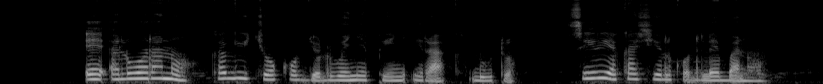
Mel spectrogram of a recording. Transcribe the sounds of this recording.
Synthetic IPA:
ɛʔalwɔɾanɔ | kaɡɪt͡ʃɔkɔd͡ʒɔlweɲepiɲɪɾa̰k | duto̰ | siɾɪakat͡ʃɪɛlkɔ̰dlɛba̰nɔn

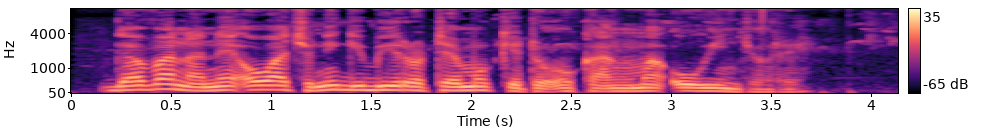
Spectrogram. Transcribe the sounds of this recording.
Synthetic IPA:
ɡavananɛʔɔwat͡ʃɔnɪɡibiɾɔtɛmɔketoːkaŋmaʔowiɲd͡ʒɔɾɛ

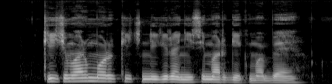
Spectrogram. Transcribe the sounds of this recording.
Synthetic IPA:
kit͡ʃmarmoɾkit͡ʃniɡiɾaɲisimarɡɪkmabɛ

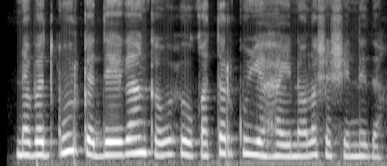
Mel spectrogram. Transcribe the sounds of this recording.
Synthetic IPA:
nɐβɐd̪ɡuːrkʰɐd̪ɛːɣaːŋkʰɐwʊħuːqɑt̪ʰɐrkʰʊjɐɦɛjnɔlɔʃɐʃɪnɪðɐ

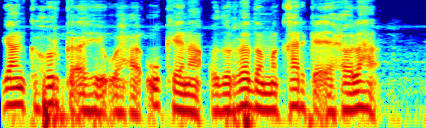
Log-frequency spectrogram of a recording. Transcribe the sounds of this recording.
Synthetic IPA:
ɣaːŋkʰɐhɔrkʰɐɐɦɛːwɑ̰ħɑ̰ːʔuːkʰɛːnaːʕʊðʊrɐðɐmɐqɑːrkʰɐʔɛ̰ːħɔːlɐɦɐ̰

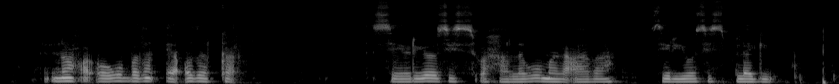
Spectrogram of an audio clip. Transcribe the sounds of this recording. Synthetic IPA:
nɔːʕɐ̰ʔʊɣʊbɐðɐnɛːʕʊðʊrkʰɐ̰ | sɛɾiɔːsɪswɑ̰ħɑːlɐɣʊmɐɣɑ̰ʕɑ̰ːβaː | siɾɪjɔːsɪsblaɡiʊ

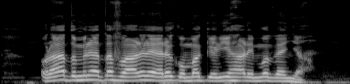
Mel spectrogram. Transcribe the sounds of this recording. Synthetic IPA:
oɾaːt̬omeɾɛt̬afaːɾeɾɛaɾekomak̬eɾiɛhaɾemoðɛɲa

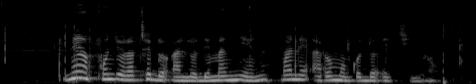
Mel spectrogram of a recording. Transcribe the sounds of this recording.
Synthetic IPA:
nɛap̪fʰund͡ʒɔɾatʰɛɗɔʔalɔɗɛmaɲɛnmanɛʔaɾɔmɔɡɔdɔʔɛt͡ʃʰiːɺɔ

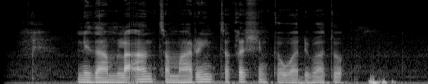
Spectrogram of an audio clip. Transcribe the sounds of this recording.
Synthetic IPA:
nɪðaːmlɐ̰ʔaːnt̪ʰɐmaːɾiːnt̪ʰɐqɑʃɪŋkʰɐwɑːɖɪβaːt̪ʰɔ

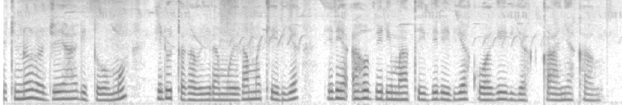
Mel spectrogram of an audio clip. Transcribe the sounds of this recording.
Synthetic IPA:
ekinɔɾɔd͡ʒejaɣetomɔ | eɾutaɣaweɾamwɛɣamakʰeɾia | eɾeaʔaɦoðeɾimateiðeɾeɾiakwaɣeɾiakaɲakau

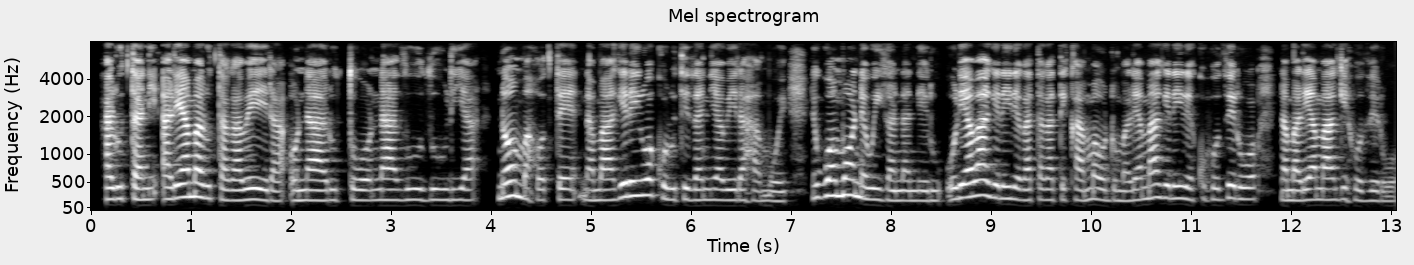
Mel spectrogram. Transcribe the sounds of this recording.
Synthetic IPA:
aɾutaniʔaɾeamaɾutaɣaweːɾaʔɔnaːɾutwɔnaðuðuɾia | nɔmahɔtɛnamaːɣeɾeiɾwɔkoɾutiðaniaweɾaɦamwɛneɣwɔmɔnɛwiɣananeɾuʔoɾeawaːɣeɾeiɾɛɣataɣatekamaodomaɾeamaːɣeɾeiɾɛkohoðeɾwɔ | namaɾeamaɣehoðeɾwɔ

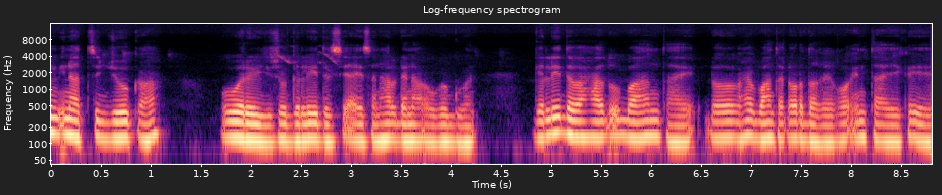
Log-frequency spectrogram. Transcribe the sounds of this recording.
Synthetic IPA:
mɪ̰naːd̪̥sɪt͡ʃɔːɡɐ | ʊwɑɾɛːt͡ʃɪs̬ɔɡɐliːd̪ɐsɪ̰ʔɛ̰jsɐnɦɐlɖɪnɐʔʊɣɐɡʊwɐn | ɡɐliːd̪ɐwɑħɑːd̪ʊ̰baːhɐnt̪ʰɐɦɛjwɑħejʊbaːhɐnt̪ʰaːjɖɔːrd̪ɑqiːqɔʔɪ̰nt̪ʰɐkʰɐjɐ

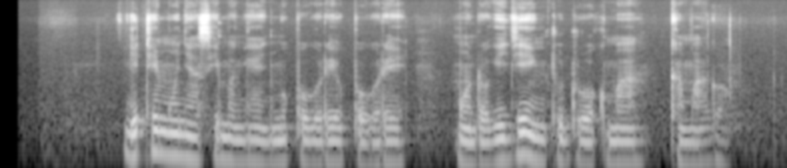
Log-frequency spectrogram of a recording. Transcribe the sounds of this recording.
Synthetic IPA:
ɡɪtɪmɔɲasɪmaŋɛɲmopoɡoɾeopoɡoɾʔemɔndɔɡɪd͡ʒɪŋtʰudwokma | kʰamaɡɔ

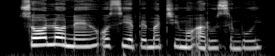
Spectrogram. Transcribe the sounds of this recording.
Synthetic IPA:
sɔlɔnɛosiɛpʼɛmatʰimɔʔaɾusembuːi

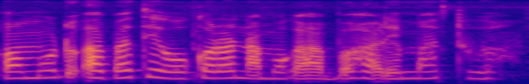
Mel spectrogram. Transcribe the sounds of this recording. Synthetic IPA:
ɔmoːdo̰ʔaβatieɣokɔɾanamoɣaːmbɔɦaɾematua

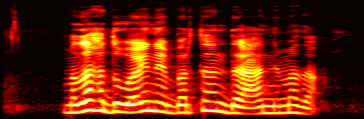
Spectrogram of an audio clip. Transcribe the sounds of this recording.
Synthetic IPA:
mɐðɑħðʊwɑːɪnɛjbɐrt̪ʰaːnd̪aːʕɑd̪nɪmɐðɐ̰

